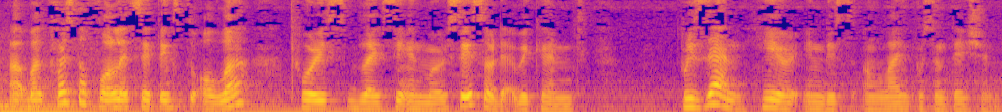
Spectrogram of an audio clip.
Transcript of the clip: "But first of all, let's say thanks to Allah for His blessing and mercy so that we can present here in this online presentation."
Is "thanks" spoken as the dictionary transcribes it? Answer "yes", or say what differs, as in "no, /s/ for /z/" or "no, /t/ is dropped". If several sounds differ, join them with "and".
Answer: no, /t/ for /θ/ and /k/ is dropped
